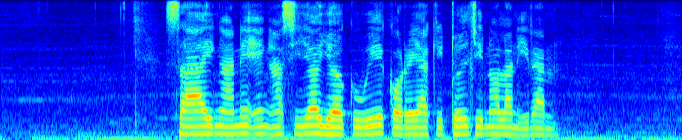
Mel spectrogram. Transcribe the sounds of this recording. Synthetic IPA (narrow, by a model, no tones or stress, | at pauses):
saiŋaneʔɪŋasiɔjɔkuwekoɾeakiɖ̥ʊ̤lt͡ʃinɔlaniɾan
